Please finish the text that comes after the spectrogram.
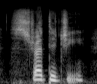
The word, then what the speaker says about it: strategy: Strategy. Okay, there's three distinct sounds here. First is the stressed syllable strut. So, this is a blend of three sounds, right? So, make sure to pronounce each one clearly but quickly.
